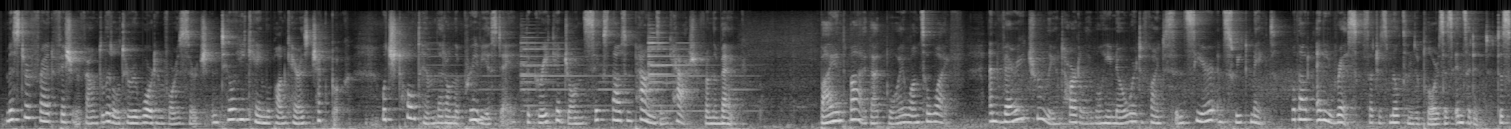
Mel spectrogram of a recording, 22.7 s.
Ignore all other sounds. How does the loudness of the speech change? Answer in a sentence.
The loudness of the speech stays about the same.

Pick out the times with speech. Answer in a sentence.
You can hear the speech from 0.0 to 11.2 s and from 12.3 to 22.6 s.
